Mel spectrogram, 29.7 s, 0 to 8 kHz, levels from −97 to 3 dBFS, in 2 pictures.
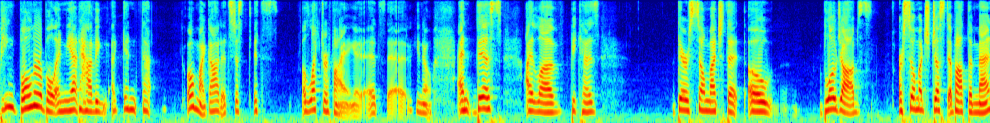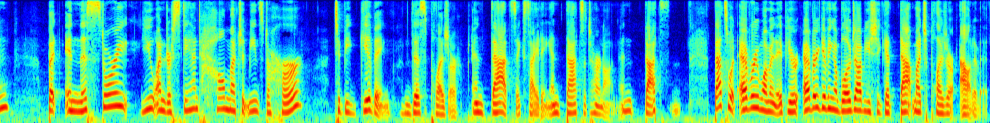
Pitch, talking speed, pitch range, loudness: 200 Hz, 165 wpm, 180-225 Hz, -13 LUFS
